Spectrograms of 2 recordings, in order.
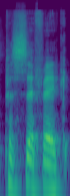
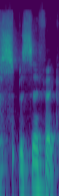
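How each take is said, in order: First: The word begins with a p sound. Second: The word begins with an s sound. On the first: The speaker calls it wrong. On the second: The speaker calls it right.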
